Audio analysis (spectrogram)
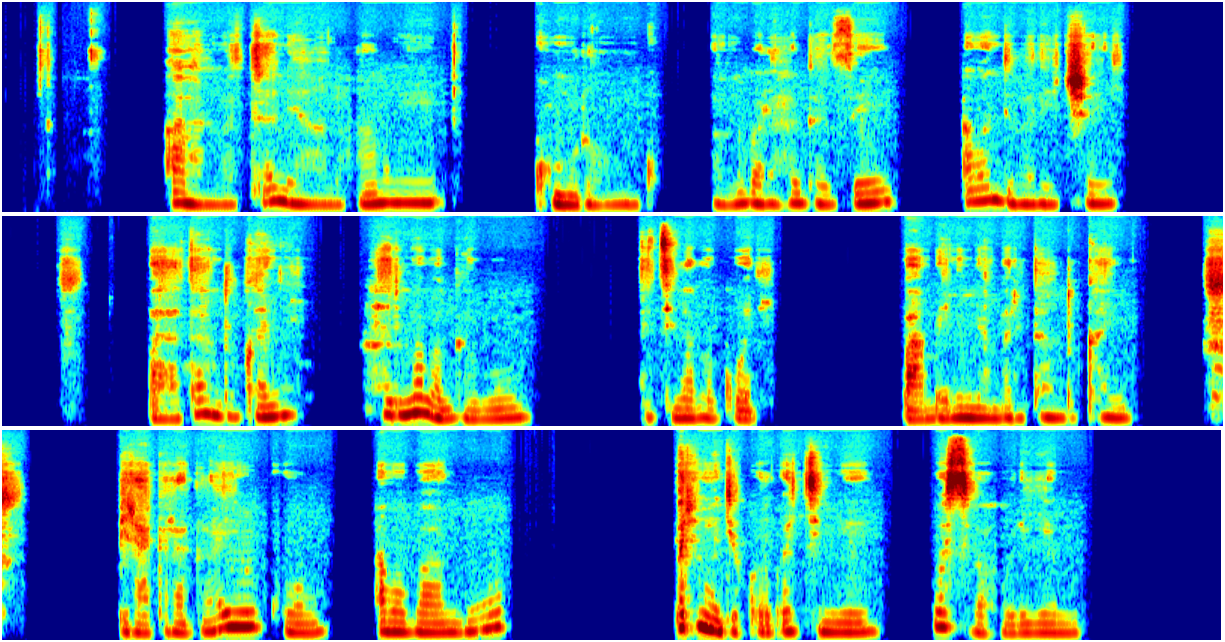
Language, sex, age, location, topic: Kinyarwanda, female, 25-35, Kigali, health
